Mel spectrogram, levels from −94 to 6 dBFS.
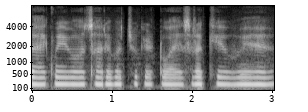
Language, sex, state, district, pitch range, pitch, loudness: Hindi, female, Bihar, Patna, 195-200 Hz, 200 Hz, -16 LUFS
